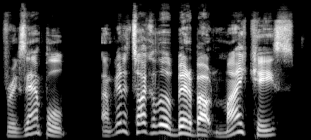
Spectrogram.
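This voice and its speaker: Lively Colombian man teaching songwriting. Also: fairly high pitch, a little fast, dry recording, studio quality. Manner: conversational, asks students many questions. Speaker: songwriting instructor. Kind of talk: online video lesson.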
